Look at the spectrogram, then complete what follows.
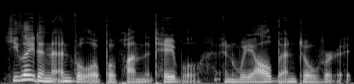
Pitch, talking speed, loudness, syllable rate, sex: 125 Hz, 220 wpm, -20 LUFS, 5.6 syllables/s, male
